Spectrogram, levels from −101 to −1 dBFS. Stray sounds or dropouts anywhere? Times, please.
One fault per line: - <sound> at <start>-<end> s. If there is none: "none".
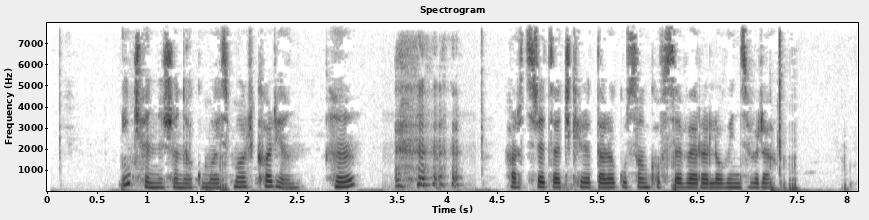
- laugh at 3.5-4.2 s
